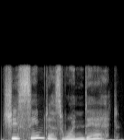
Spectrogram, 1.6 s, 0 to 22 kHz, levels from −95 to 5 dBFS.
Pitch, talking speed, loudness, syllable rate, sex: 270 Hz, 190 wpm, -15 LUFS, 5.0 syllables/s, female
